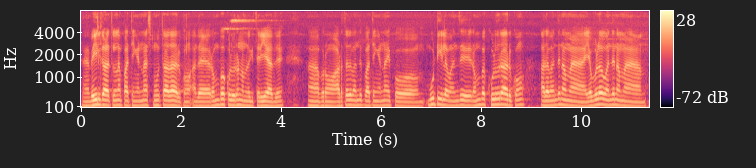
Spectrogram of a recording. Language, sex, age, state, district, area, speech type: Tamil, male, 18-30, Tamil Nadu, Coimbatore, rural, spontaneous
